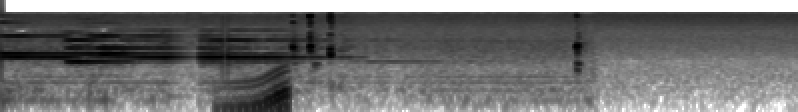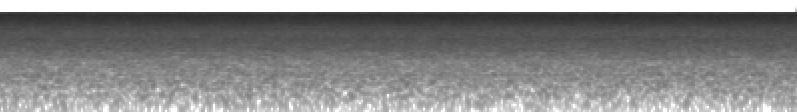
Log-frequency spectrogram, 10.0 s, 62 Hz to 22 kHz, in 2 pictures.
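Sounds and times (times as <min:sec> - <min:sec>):
parliamentary voting bell ringing: 0:00.0 - 0:02.3
low rising hum: 0:01.3 - 0:02.0.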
